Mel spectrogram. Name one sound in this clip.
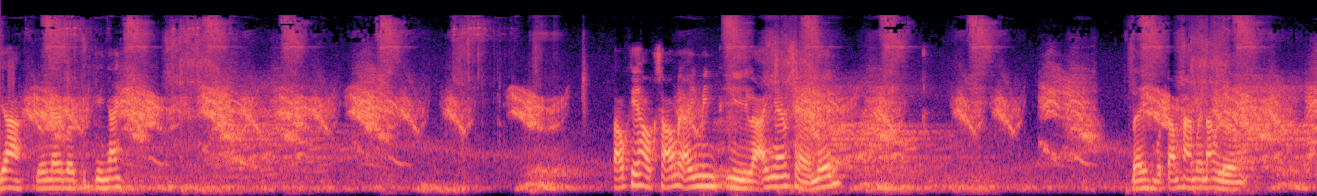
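Fiery spells whoosh and burst repeatedly.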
